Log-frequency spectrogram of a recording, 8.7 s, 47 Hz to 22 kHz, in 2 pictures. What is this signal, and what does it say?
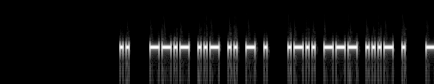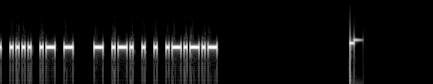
Morse code, heard as a keyed tone, about 40 wpm, 700 Hz. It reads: I QUITE LOVE THAT TREE.
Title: Sentences from Top 1000 Words - Review Part 1 - 40wpm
